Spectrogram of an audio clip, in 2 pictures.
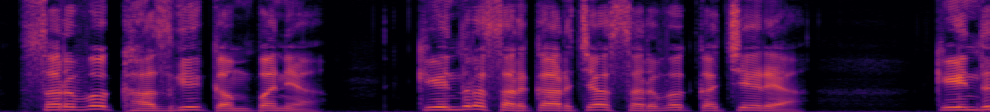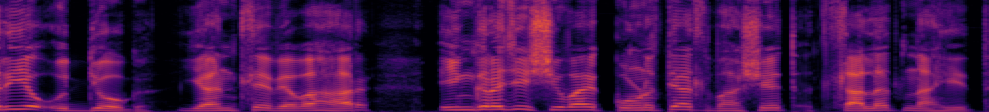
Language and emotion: Marathi, neutral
